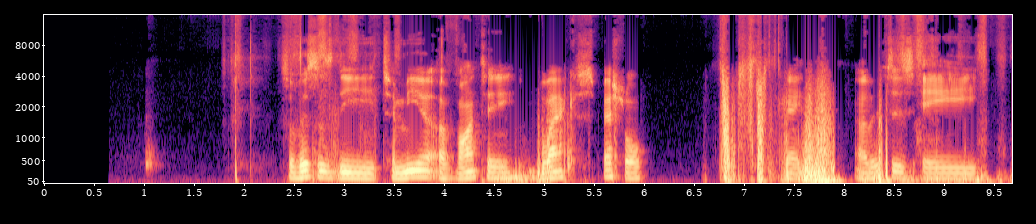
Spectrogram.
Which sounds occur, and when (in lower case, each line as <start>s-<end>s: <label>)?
0.7s-9.6s: background noise
1.0s-1.1s: tick
1.8s-2.1s: generic impact sounds
1.8s-2.2s: breathing
1.9s-1.9s: tick
2.4s-4.7s: man speaking
3.3s-3.6s: surface contact
3.9s-4.4s: surface contact
4.2s-5.2s: wind noise (microphone)
4.9s-6.0s: man speaking
6.6s-7.4s: generic impact sounds
7.4s-7.6s: man speaking
7.5s-8.1s: wind noise (microphone)
8.1s-9.4s: man speaking
8.7s-9.1s: surface contact
9.3s-9.6s: wind noise (microphone)
9.4s-9.6s: surface contact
